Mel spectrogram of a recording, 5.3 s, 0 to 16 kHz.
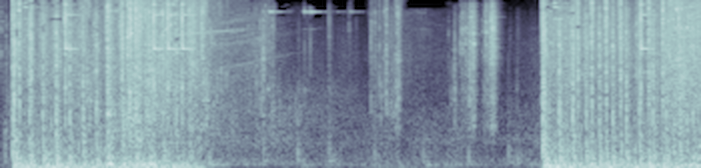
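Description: Automatic gunfire from the Farlight 84 video game, in loud dense bursts for about a second and a half, then quieter scattered shots and clicks, then another heavy sustained burst.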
